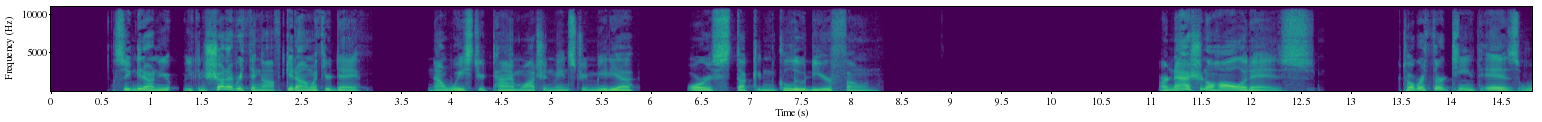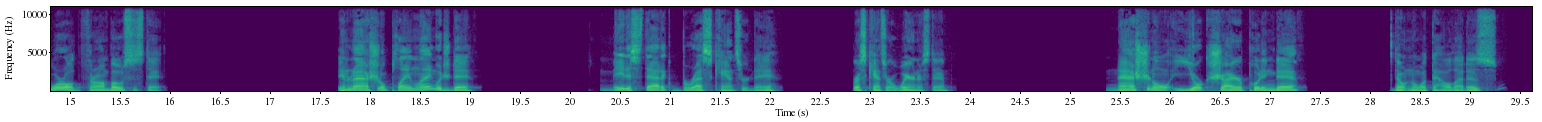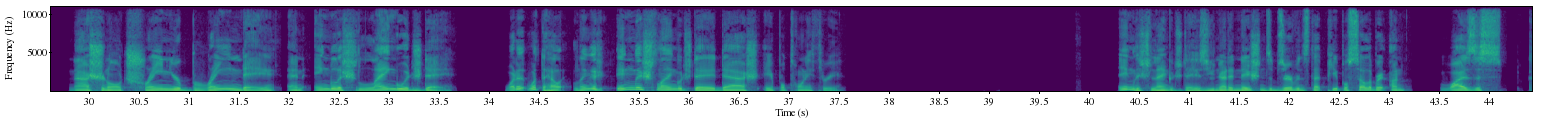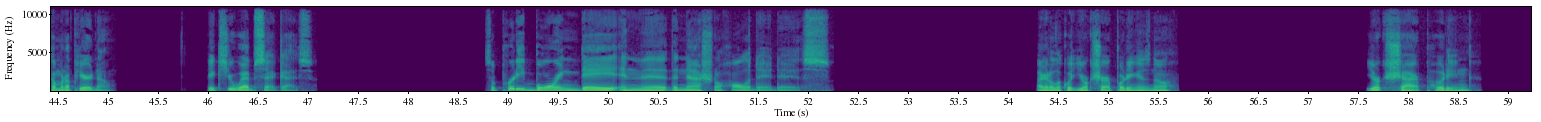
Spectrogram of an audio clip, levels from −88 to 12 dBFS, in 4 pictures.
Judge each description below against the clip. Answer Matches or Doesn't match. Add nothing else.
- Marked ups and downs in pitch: Matches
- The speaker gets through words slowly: Matches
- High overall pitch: Doesn't match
